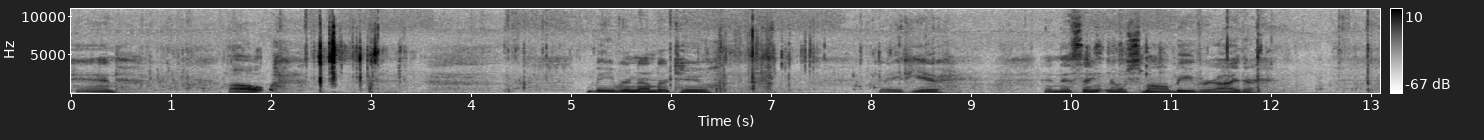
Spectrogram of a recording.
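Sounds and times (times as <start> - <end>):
boots wading through water: 0.4 - 5.2, 5.9 - 13.0
sharp clicks or splashes: 0.6 - 3.7
man making wordless sounds: 1.5 - 2.3, 9.7 - 12.0.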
